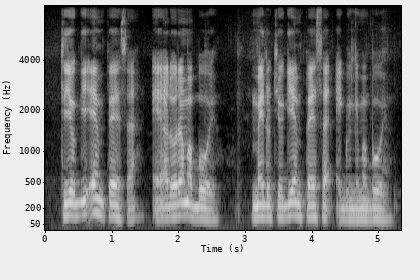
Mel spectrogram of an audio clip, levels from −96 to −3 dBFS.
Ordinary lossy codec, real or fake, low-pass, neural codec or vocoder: none; real; none; none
